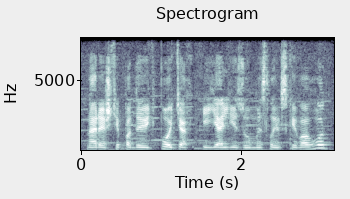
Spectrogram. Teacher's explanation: тон підвищується в кінці першої частини перед сполучником і а характерне для розповідного речення пониження тону відбувається тільки в кінці другої частини що означає інтонаційно завершеність складного речення а зараз в рамках підготовки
